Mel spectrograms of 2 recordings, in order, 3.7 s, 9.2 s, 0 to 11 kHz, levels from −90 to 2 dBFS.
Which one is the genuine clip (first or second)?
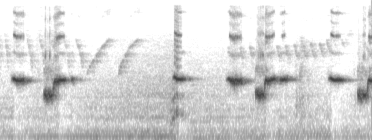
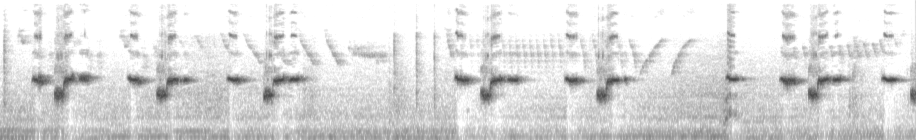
first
